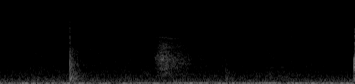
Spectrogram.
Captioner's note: sighing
